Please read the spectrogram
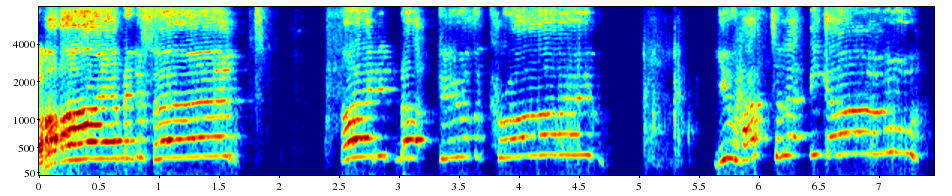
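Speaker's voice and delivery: hammed-up righteous innocence; righteous angry shout. Standing up to the police, a hammed-up slow shout. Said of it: "you wanna stand up and go".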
